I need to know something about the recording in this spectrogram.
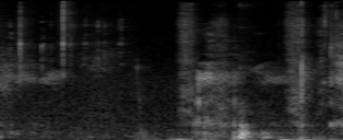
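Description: rummaging

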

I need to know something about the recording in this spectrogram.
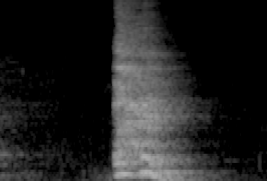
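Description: cough

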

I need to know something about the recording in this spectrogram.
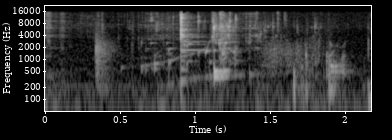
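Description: drink being poured

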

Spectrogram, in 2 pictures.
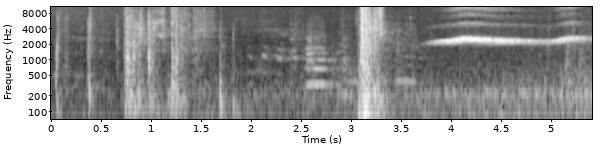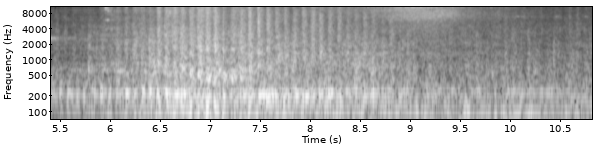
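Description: train departing

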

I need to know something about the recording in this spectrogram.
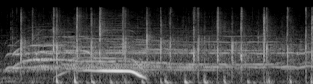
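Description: audience cheering and applauding

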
